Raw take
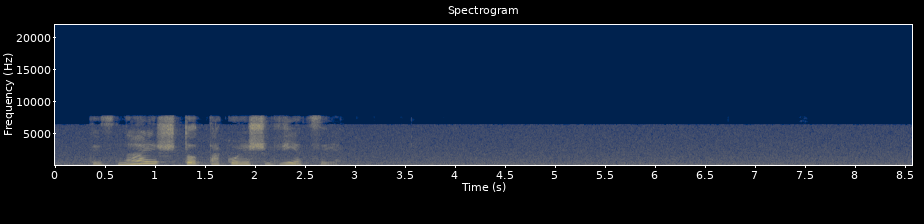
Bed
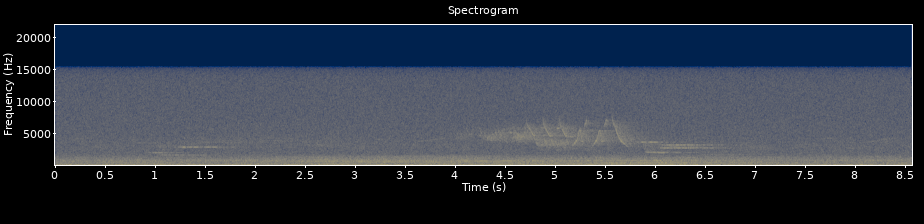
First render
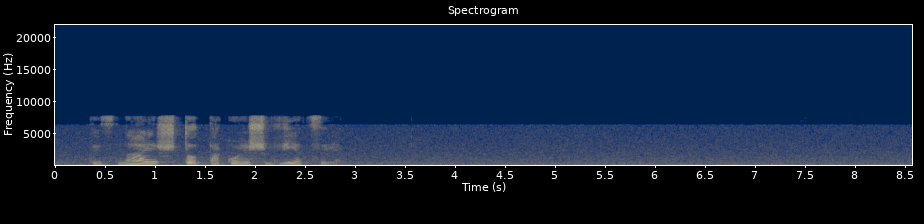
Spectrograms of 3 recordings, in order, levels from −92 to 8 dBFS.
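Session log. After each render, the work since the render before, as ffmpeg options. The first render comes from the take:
-af "afftdn=nr=6:nf=-53"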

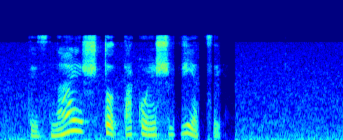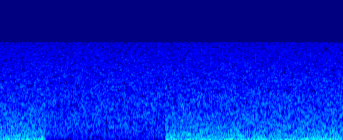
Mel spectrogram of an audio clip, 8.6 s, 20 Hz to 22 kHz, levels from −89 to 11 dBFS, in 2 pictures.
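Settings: -filter_complex "[0:a]asettb=1/sr,asplit=3[a][b][c];[a]atrim=end=1.944[d];[b]atrim=start=1.94:end=2.94,asetpts=PTS-STARTPTS,afade=t=in:d=0.004:c=qsin,afade=t=out:st=0.996:d=0.004:c=qsin,agate=range=-22dB:threshold=-42dB:ratio=16:release=100:detection=peak[e];[c]atrim=start=2.936[f];[d][e]acrossfade=d=0.004:c1=hsin:c2=qsin[g];[g][f]acrossfade=d=0.004:c1=qsin:c2=hsin,asettb=1/sr,asplit=3[h][i][j];[h]atrim=end=4.854[k];[i]atrim=start=4.85:end=6.36,asetpts=PTS-STARTPTS,afade=t=in:d=0.004:c=qsin,afade=t=out:st=1.506:d=0.004:c=qsin,highpass=f=650:p=1[l];[j]atrim=start=6.356[m];[k][l]acrossfade=d=0.004:c1=hsin:c2=qsin[n];[n][m]acrossfade=d=0.004:c1=qsin:c2=hsin"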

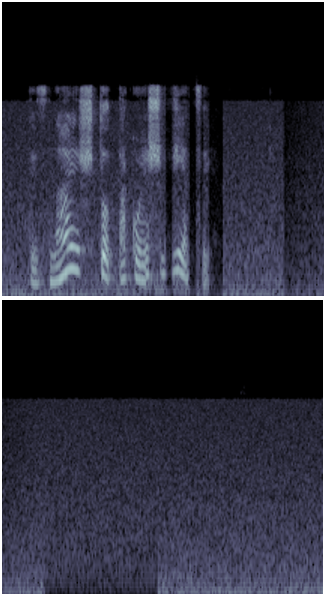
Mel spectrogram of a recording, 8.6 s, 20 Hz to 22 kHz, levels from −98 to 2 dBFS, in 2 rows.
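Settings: -filter_complex "[0:a]asettb=1/sr,asplit=3[a][b][c];[a]atrim=end=1.914[d];[b]atrim=start=1.91:end=2.56,asetpts=PTS-STARTPTS,afade=t=in:d=0.004:c=qsin,afade=t=out:st=0.646:d=0.004:c=qsin,afreqshift=54[e];[c]atrim=start=2.556[f];[d][e]acrossfade=d=0.004:c1=hsin:c2=qsin[g];[g][f]acrossfade=d=0.004:c1=qsin:c2=hsin,asplit=2[h][i];[h]atrim=end=3.75,asetpts=PTS-STARTPTS,afade=t=out:st=3.746:d=0.004:c=hsin:silence=0.158489[j];[i]atrim=start=3.75,asetpts=PTS-STARTPTS,afade=t=in:d=1.08:silence=0.158489[k];[j][k]concat=n=2:v=0:a=1"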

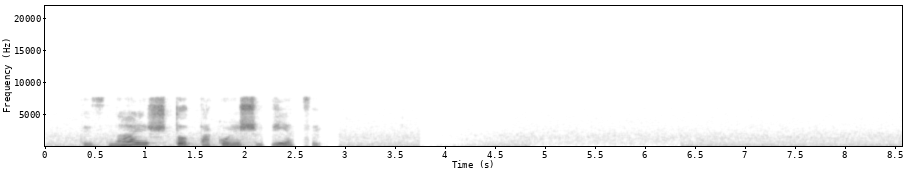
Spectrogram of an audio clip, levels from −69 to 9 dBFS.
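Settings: -af "agate=range=-33dB:threshold=-59dB:ratio=3:detection=peak,equalizer=f=1.6k:w=1.2:g=4.5"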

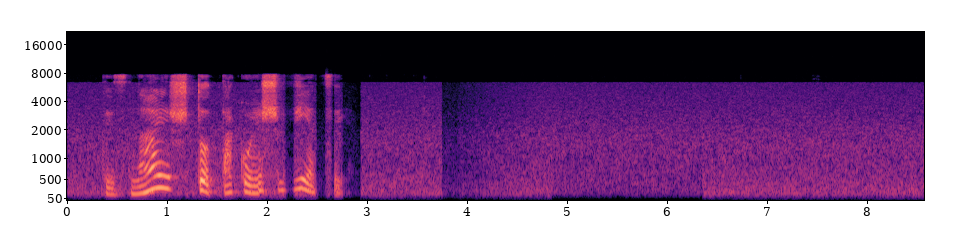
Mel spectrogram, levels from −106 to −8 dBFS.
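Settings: -af "highpass=f=160:w=0.5412,highpass=f=160:w=1.3066,lowshelf=f=320:g=3.5"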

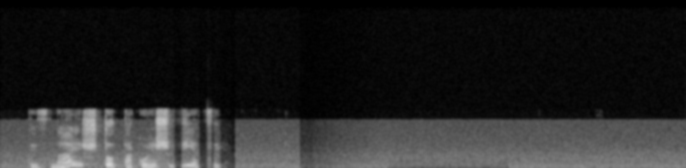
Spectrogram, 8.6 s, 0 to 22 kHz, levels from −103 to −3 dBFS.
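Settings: -af "volume=9dB"

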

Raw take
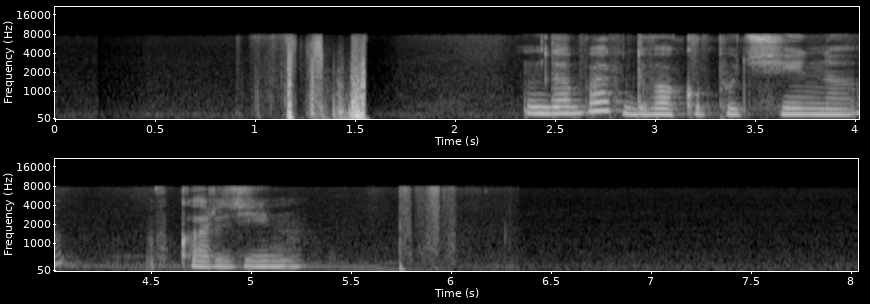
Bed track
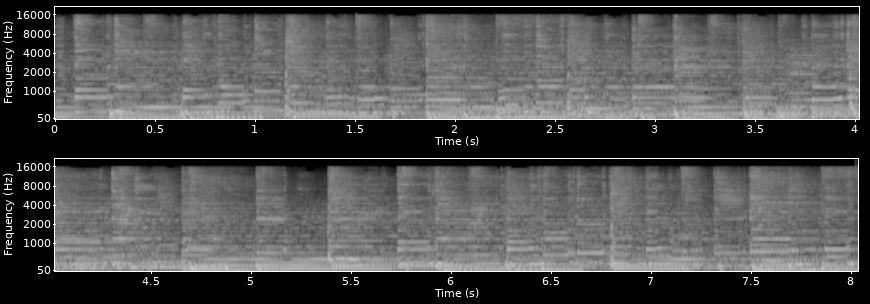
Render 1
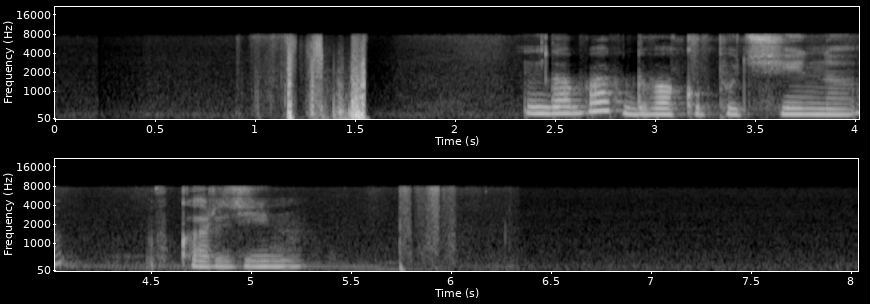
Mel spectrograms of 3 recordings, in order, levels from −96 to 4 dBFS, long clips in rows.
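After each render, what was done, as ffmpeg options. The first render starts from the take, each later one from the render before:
-filter_complex "[0:a]asettb=1/sr,asplit=3[a][b][c];[a]atrim=end=2.474[d];[b]atrim=start=2.47:end=3.09,asetpts=PTS-STARTPTS,afade=t=in:d=0.004:c=qsin,afade=t=out:st=0.616:d=0.004:c=qsin,highshelf=f=1.8k:t=q:w=3:g=-12[e];[c]atrim=start=3.086[f];[d][e]acrossfade=d=0.004:c1=hsin:c2=qsin[g];[g][f]acrossfade=d=0.004:c1=qsin:c2=hsin"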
